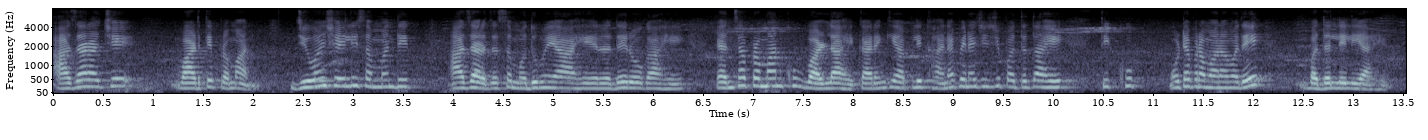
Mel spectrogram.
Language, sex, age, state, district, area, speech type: Marathi, female, 30-45, Maharashtra, Jalna, urban, spontaneous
